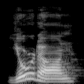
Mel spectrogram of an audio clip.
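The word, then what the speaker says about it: Yordan: sponsored by Michael Jordan yordon is not spelled the same nor does it sound the same as Jordan and Jordan was bad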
